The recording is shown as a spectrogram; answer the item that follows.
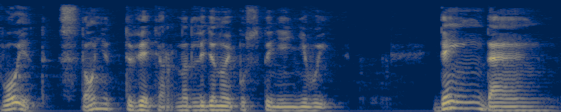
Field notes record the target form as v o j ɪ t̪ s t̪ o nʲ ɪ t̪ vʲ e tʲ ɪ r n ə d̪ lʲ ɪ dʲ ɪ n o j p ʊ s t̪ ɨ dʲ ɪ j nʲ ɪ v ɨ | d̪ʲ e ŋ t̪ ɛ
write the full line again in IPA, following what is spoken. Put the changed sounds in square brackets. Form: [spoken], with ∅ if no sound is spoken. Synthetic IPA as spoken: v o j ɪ t̪ s t̪ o nʲ ɪ t̪ vʲ e tʲ ɪ r n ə d̪ lʲ ɪ dʲ ɪ n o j p ʊ s t̪ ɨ [nʲ] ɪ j nʲ ɪ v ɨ | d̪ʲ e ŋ [d̪] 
